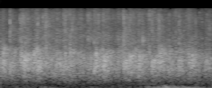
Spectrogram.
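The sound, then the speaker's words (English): A crowd claps steadily to welcome the newly installed president of the Millennium Challenge Corporation, a dense and even round of applause at a fairly loud level that holds without letting up, with no voices standing out. “Why don't we give our friend Sean a round of applause and welcome him.”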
